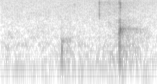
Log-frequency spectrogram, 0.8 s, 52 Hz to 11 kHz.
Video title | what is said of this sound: 샘튜브가 쏩니다 - 심오디오의 첫 스피커! 일단 집에 가져가서 생각하는 'MOON Voice22' | 두드려 보면 일단 소리도 어 대략 어떤 소리가 날지 내부 댐핑이 이런 것들에 대한 짐작이 좀 되는데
